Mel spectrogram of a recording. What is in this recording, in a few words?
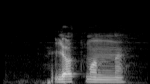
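"лётмунны", Komi, male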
